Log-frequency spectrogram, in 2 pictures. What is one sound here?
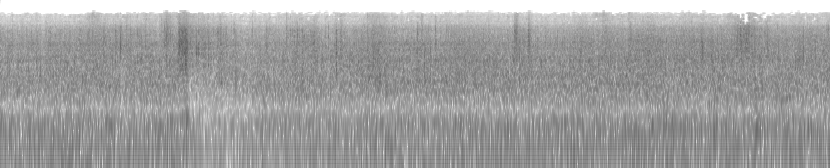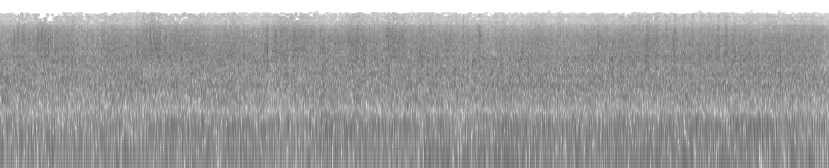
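A concrete mixer drum churns and rumbles steadily.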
